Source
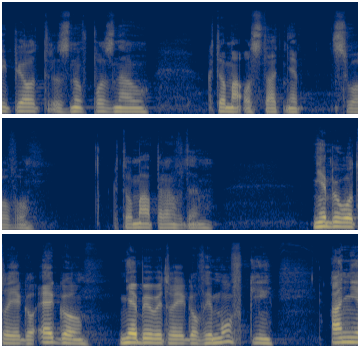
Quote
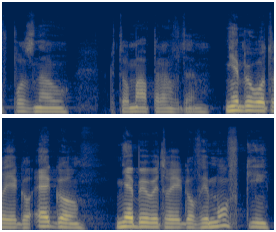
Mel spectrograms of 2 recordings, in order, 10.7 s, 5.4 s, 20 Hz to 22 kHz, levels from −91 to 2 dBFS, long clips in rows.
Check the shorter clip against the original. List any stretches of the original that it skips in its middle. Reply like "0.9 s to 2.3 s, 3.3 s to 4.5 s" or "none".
1.7 s to 4.5 s, 5.8 s to 6.6 s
